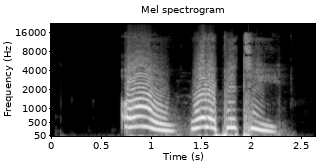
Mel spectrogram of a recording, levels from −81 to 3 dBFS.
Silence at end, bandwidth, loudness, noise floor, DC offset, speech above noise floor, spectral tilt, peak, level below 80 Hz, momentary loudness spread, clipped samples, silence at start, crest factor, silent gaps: 0.4 s; 16.5 kHz; -6 LUFS; -60 dBFS; under 0.1%; 54 dB; -5.5 dB/octave; 0 dBFS; -20 dBFS; 7 LU; 3%; 0.7 s; 8 dB; none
